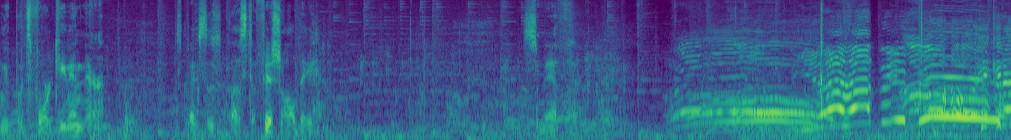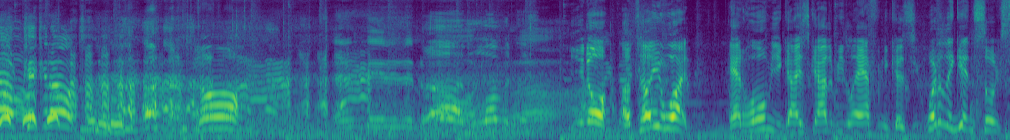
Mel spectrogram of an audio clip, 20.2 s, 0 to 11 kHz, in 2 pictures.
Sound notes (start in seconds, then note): 7.2 yelling; 12.1 laughing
